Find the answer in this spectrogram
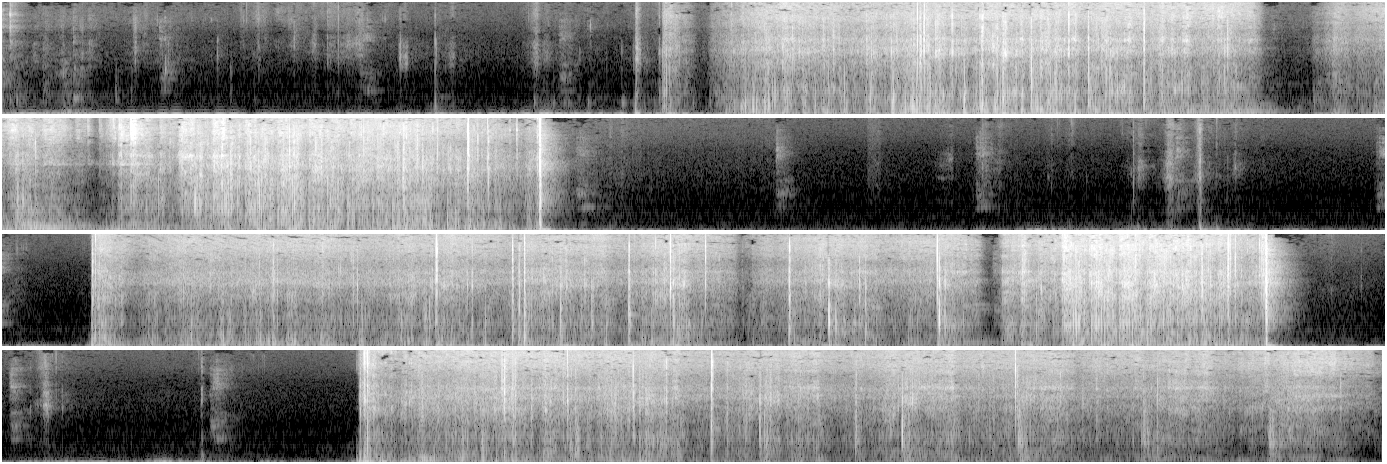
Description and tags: Close-up record tape measure
metal, ruler, measure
